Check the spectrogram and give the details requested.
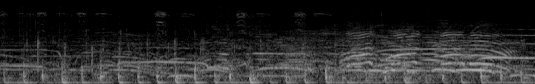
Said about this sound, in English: But you can watch it happening now. You can see someone walking over, sets the fire. The crowd cheers.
